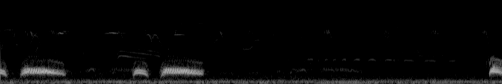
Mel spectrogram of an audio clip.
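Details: Spotted dove cooing to lure wild birds into a trap: a few low, hollow notes, short then long, then a quiet gap with thin whistles and chirps of other birds before the cooing resumes.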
